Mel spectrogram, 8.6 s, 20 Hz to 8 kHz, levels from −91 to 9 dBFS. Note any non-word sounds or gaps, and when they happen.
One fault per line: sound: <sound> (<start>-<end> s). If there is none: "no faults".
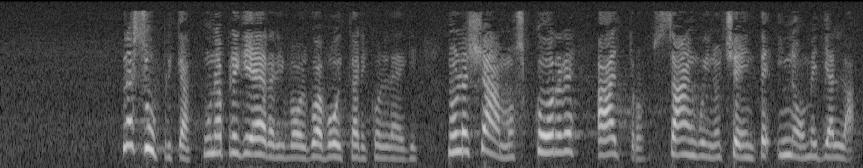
no faults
